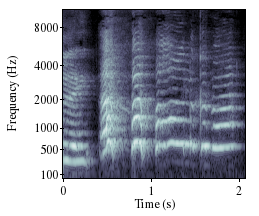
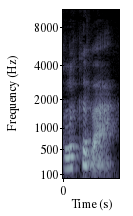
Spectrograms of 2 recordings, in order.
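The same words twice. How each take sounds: First: Much higher, slow and giggly; laughing delight. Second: Said in the usual way. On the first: Real, not acted. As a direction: laugh it out while showing the dog. Laughing at heart doggy.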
